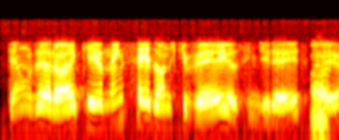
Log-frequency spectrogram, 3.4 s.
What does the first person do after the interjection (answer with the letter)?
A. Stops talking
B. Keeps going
B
